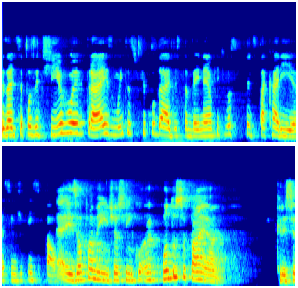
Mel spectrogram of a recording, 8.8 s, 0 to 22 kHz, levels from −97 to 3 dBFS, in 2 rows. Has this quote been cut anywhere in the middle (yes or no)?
no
